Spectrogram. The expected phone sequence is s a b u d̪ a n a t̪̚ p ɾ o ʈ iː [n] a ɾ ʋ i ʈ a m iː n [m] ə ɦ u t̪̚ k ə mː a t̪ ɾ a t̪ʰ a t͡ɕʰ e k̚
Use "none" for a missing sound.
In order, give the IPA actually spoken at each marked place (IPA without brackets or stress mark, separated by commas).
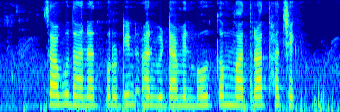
n, b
